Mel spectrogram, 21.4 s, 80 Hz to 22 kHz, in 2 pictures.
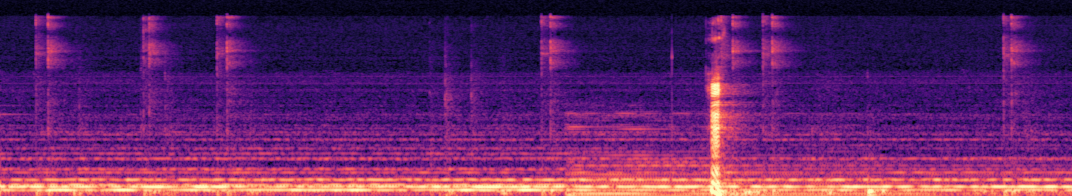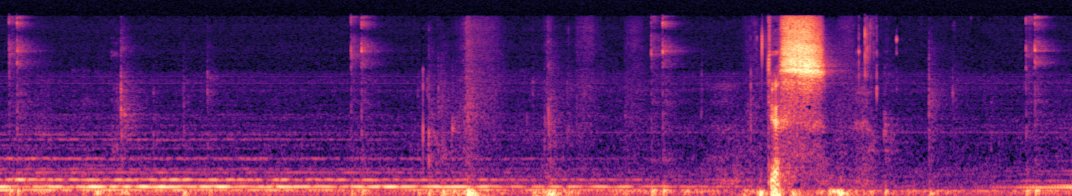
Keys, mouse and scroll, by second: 1.4-2.4 shift+right drag, 2.4-12.5 drag, 12.5 s, 14.9 r, 20.0 g.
